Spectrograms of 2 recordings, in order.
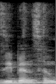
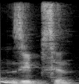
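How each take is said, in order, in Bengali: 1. শব্দটি তিনটি শব্দাংশে বলা হয়। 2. শব্দটি দুটি শব্দাংশে বলা হয়। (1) "জিবেনসেন বলে ফেলবেন না" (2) "একটু খেয়াল রাখবেন, জিপসেন"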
